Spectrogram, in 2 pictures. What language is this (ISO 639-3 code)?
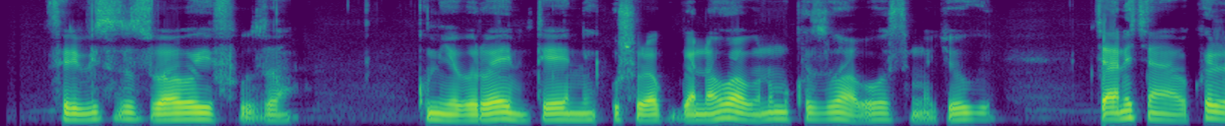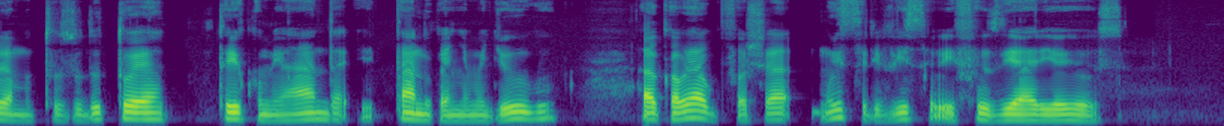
kin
